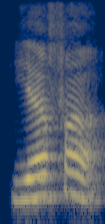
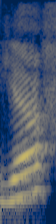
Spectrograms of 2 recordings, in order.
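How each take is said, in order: First: The f sound is followed by a vowel. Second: The f sound ends with no vowel. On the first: The speaker calls it wrong. "यफा नहीं है" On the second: The speaker calls it right. "फा का कलकला नहीं है इसमें"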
